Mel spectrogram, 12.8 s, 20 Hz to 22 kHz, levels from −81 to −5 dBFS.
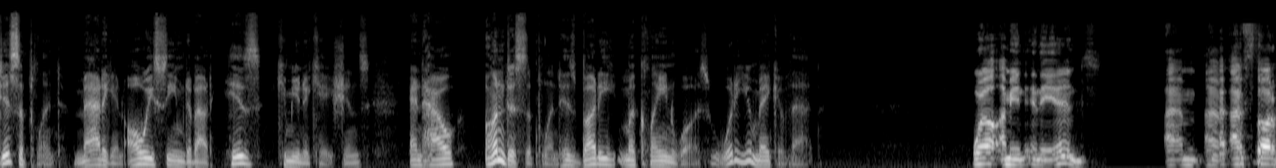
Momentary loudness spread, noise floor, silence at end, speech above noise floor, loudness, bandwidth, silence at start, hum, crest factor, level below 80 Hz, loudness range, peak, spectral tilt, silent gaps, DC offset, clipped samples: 17 LU; -78 dBFS; 0 s; 51 dB; -28 LUFS; 16 kHz; 0 s; none; 22 dB; -62 dBFS; 4 LU; -6 dBFS; -5.5 dB/octave; none; under 0.1%; under 0.1%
